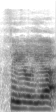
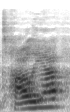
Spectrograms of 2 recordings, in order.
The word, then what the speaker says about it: Thalia: I also really liked Thalia, and just to clarify, I've heard it pronounced Thalia, Thalia, and Talia. I'm going to go with Thalia.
